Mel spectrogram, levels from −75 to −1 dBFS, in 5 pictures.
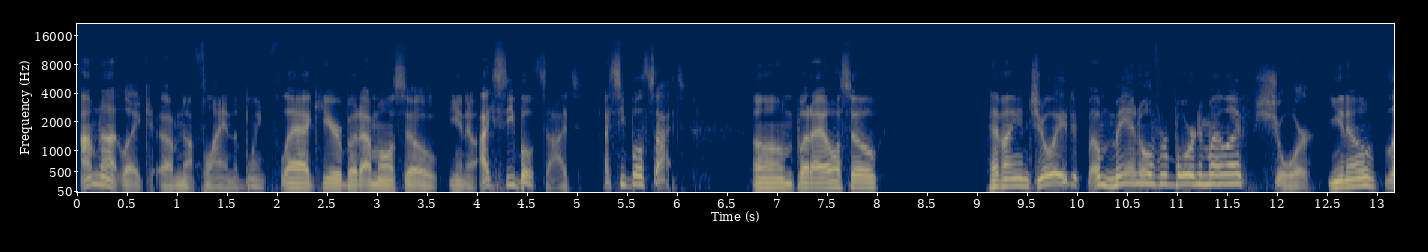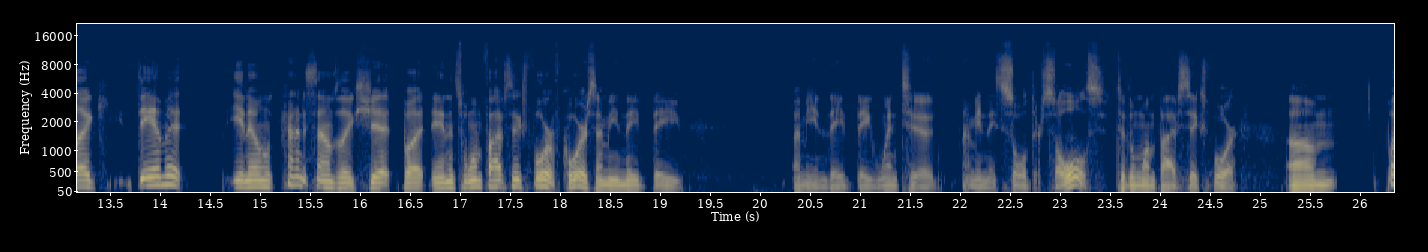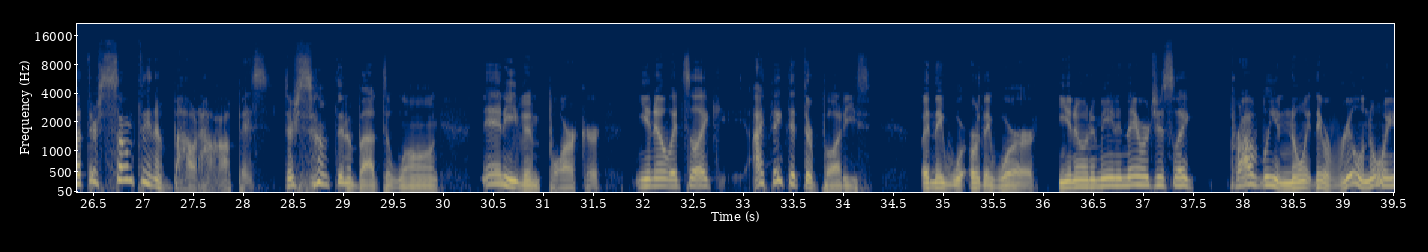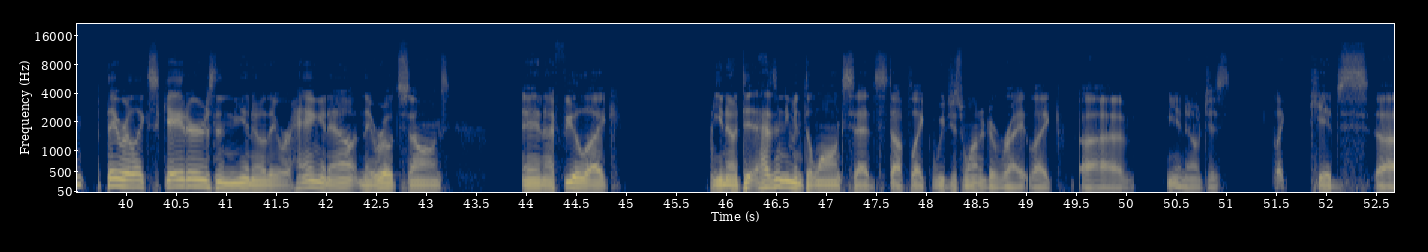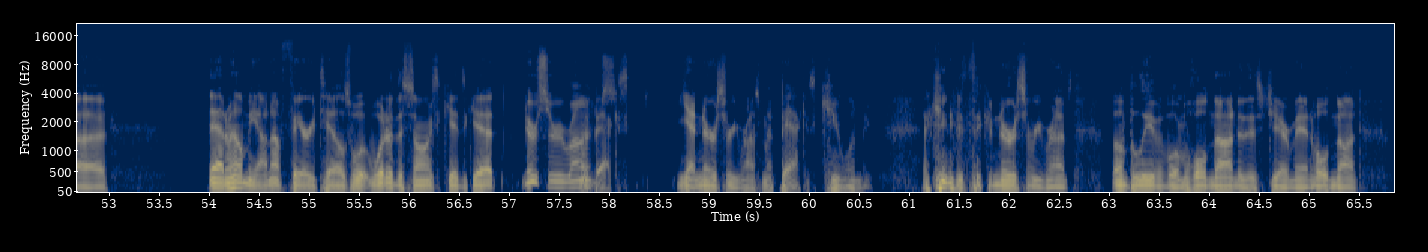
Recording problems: none

